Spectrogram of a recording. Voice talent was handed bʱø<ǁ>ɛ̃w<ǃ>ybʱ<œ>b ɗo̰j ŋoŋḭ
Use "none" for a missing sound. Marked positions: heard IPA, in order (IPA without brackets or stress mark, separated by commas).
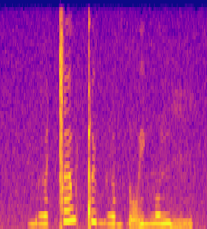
ǀ, ǃ, ø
